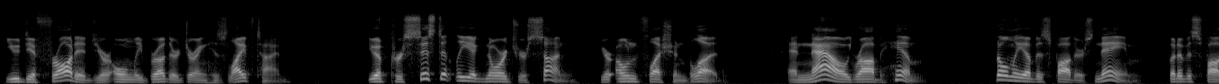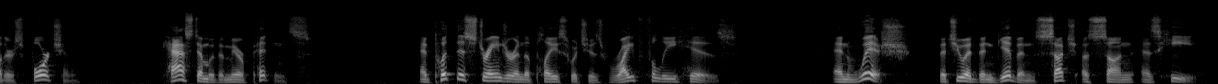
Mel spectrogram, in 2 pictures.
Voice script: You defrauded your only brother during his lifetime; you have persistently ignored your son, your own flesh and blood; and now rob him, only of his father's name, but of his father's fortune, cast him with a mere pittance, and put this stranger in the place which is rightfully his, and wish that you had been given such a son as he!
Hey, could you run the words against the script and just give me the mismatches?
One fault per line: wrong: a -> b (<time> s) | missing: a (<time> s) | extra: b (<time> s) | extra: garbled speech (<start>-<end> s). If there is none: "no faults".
no faults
